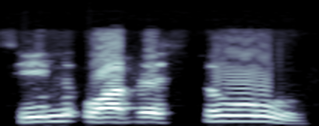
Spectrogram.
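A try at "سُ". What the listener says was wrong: তিন ওয়াও কোথাতে আসছে?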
